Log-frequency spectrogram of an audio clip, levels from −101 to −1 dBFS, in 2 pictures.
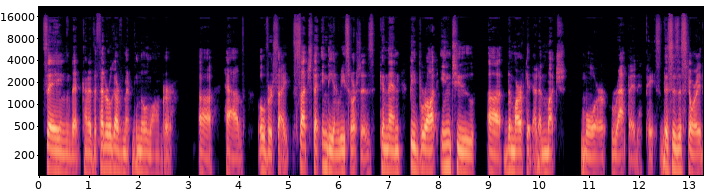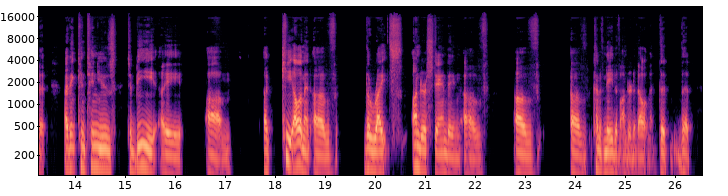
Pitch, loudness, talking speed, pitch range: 115 Hz, -24 LUFS, 135 wpm, 105-130 Hz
